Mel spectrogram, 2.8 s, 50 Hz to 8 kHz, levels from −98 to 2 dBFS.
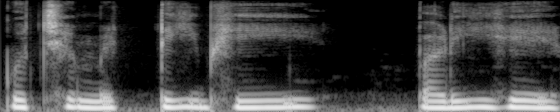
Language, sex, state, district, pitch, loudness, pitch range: Hindi, female, Madhya Pradesh, Bhopal, 180 Hz, -12 LUFS, 175-190 Hz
